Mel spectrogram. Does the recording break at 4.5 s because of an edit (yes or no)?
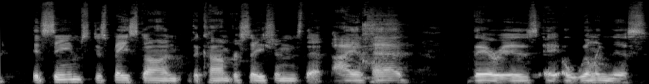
yes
